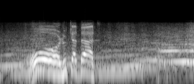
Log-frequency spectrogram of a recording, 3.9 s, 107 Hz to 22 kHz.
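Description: Nissan World Series race cars at Zolder in 2004 go side by side in a drag race, their engines revving hard and rising in pitch as they pass close by, while a commentator speaks over them.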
